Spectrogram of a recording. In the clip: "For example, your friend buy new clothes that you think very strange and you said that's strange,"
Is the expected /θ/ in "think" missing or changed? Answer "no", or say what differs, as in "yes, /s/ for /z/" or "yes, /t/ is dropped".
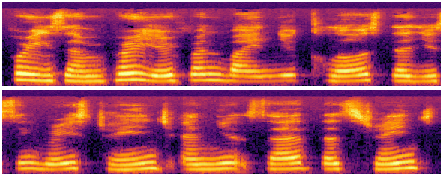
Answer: yes, /s/ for /θ/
